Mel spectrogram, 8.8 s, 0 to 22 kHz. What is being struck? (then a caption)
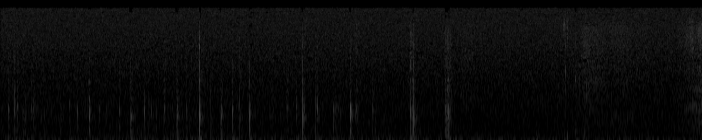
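Plastic DVD case. Fingertips tap and scratch the glossy cover of a hollow plastic Fullmetal Alchemist DVD case lying flat. The quiet, dry, clicky taps sound near 600 Hz and die away almost instantly, with faint scratching between them. The tapping thins out after about six seconds, and a soft brushing noise rises as the hand leaves the frame at the end.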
